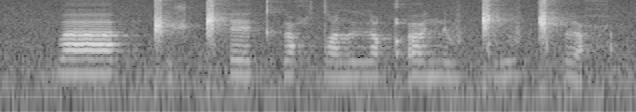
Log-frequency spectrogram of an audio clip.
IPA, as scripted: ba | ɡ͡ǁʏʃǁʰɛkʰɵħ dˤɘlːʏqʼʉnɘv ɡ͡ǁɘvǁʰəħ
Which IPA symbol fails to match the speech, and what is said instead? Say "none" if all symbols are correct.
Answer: none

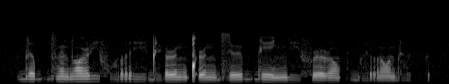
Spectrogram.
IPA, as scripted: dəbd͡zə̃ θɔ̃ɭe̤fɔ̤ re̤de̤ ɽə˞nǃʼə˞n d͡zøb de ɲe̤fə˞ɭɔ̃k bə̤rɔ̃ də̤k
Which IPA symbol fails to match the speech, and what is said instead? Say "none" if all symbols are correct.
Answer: θ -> d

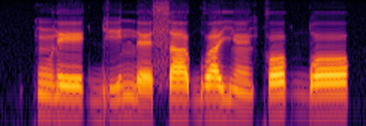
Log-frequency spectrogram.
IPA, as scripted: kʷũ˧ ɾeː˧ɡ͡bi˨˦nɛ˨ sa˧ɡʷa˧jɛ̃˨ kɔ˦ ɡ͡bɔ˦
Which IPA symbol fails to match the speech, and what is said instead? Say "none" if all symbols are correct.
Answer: none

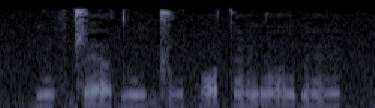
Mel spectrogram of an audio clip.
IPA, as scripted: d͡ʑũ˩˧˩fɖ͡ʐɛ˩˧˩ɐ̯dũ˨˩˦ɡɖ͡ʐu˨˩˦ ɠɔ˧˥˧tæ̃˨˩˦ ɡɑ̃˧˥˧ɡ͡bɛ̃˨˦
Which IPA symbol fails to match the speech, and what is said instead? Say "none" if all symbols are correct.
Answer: d͡ʑ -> ɡ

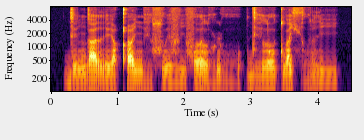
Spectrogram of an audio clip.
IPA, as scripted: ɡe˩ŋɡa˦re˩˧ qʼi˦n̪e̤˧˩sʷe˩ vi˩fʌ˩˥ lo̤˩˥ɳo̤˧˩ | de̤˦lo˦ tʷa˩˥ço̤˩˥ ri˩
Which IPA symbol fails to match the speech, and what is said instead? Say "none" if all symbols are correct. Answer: none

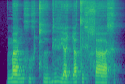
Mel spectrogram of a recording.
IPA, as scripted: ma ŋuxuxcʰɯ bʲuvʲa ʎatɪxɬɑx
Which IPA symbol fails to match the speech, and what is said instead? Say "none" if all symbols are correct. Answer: ɑ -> a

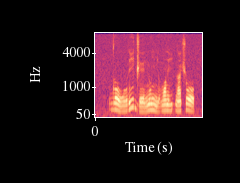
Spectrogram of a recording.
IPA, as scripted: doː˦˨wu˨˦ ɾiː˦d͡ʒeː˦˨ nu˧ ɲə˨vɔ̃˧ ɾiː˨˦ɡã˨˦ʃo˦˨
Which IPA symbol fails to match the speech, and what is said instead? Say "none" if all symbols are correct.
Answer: eː˦˨ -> eː˨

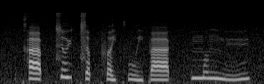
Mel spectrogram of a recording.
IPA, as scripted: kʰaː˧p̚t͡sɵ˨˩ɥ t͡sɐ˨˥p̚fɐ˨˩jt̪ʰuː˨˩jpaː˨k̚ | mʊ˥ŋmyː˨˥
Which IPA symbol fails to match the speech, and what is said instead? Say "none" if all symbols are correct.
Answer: ɵ˨˩ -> ɵ˥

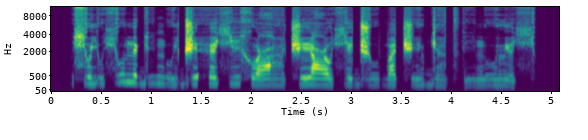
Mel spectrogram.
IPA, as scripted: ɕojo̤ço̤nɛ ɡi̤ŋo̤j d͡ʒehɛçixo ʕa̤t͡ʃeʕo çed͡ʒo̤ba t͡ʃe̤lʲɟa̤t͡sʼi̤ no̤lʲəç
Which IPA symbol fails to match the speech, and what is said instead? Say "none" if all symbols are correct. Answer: ɟ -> ɡʲ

